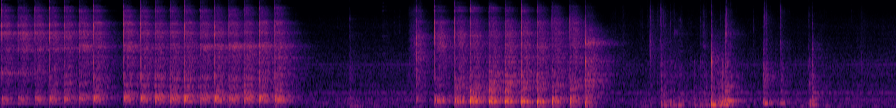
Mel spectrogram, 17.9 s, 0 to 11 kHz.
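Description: A hand tool tapping rapidly on the steel oil pan of an Oliver 1600 tractor engine, about five strikes a second in two long runs, the pan ringing with each strike. A few scattered single knocks follow near the end.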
